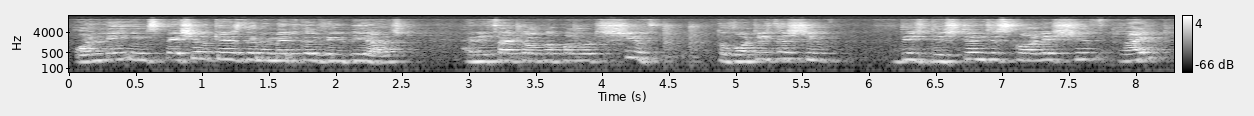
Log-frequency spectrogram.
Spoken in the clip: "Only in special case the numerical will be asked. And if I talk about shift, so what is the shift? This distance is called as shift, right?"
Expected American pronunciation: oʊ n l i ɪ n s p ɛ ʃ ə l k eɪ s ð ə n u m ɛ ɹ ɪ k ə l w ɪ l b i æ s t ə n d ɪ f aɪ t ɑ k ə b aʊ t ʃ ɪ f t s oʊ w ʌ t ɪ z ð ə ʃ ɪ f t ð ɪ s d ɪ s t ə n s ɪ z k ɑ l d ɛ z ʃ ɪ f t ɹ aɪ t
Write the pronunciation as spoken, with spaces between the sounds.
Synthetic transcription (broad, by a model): oʊ n l i ɪ n s p ɛ ʃ ə l k eɪ s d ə n u m ɛ ɹ ɪ k ə l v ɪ l b i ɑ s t ə n d ɪ f aɪ t ɑ k ə b aʊ t ʃ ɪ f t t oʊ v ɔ t ɪ z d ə ʃ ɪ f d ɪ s d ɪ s t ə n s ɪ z k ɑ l ɛ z ʃ ɪ f t ɹ aɪ t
